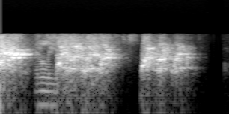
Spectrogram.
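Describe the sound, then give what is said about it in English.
A dog named Sammy, a mother-in-law's dog being looked after for the weekend, barks loudly in two short, sharp bursts, with a brief high whine between them, then falls quiet. “That's my mother-in-law's dog who we're watching for the weekend.”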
